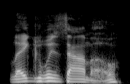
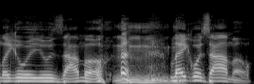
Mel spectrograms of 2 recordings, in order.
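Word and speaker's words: Leguizamo: I always try and add a extra syllable in there and I always go John Legoamo.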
